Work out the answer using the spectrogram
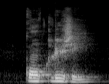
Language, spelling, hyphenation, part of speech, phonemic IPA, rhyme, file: Dutch, conclusie, con‧clu‧sie, noun, /kɔŋˈklyzi/, -yzi, Nl-conclusie.ogg
- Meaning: 1. conclusion 2. opinion (judicial opinion delivered by an Advocate General to the European Court of Justice for a legal solution in a case)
